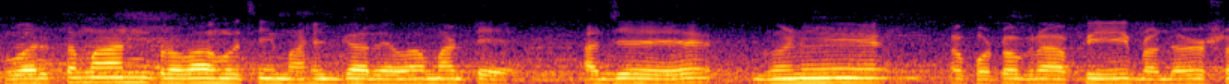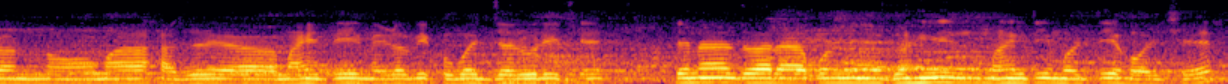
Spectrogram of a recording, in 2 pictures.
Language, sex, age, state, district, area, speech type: Gujarati, male, 30-45, Gujarat, Valsad, rural, spontaneous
